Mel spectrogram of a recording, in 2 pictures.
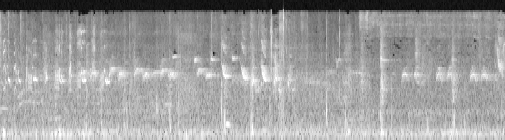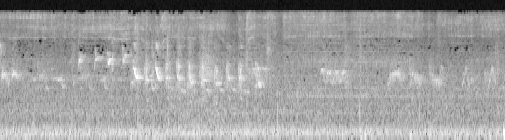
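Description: Small birds chirping in quick runs of short, high chirps: one bout over the first few seconds and another in the middle, with a few faint clicks.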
